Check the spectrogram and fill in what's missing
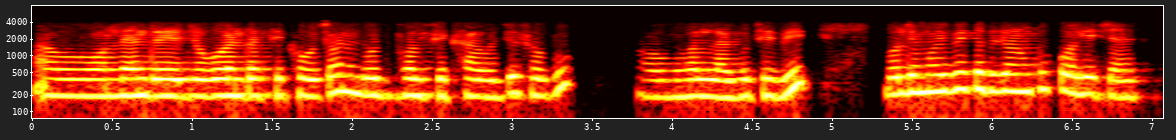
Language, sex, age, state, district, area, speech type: Odia, female, 30-45, Odisha, Sambalpur, rural, conversation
